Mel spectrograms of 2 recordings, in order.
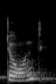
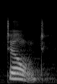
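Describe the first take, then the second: First: The vowel is a plain, unchanging 'o' sound. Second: The vowel glides into a short 'oo' sound. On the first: The speaker calls it wrong. "আমরা অনেকে বলি ডোন্ট" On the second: The speaker calls it right. "আসলে উচ্চারণটা ডোন্ট, ও এর পর ছোট্ট একটা উ sound আছে"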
